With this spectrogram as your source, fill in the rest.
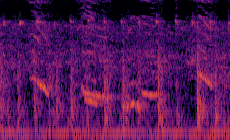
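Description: A dog whimpers and yips in short, high, wavering cries while playing with a ball, several brief whines close by over a steady low hum.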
